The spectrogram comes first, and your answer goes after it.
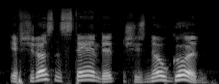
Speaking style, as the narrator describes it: cried Tom

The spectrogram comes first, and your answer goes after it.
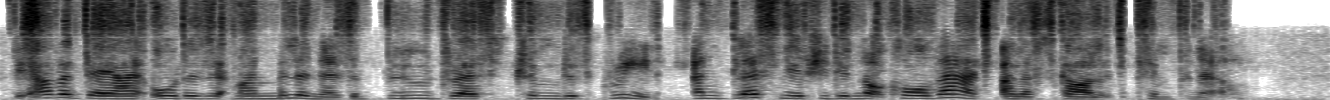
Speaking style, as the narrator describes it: she added gaily

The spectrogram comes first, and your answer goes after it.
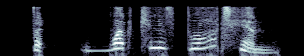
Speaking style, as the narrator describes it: I cried miserably

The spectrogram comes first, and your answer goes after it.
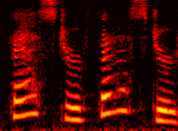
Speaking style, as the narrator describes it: she cried

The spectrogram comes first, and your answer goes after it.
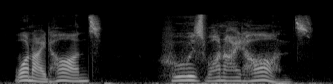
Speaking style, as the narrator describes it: breathed

